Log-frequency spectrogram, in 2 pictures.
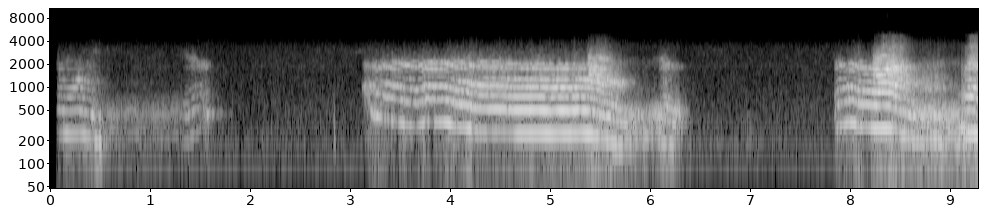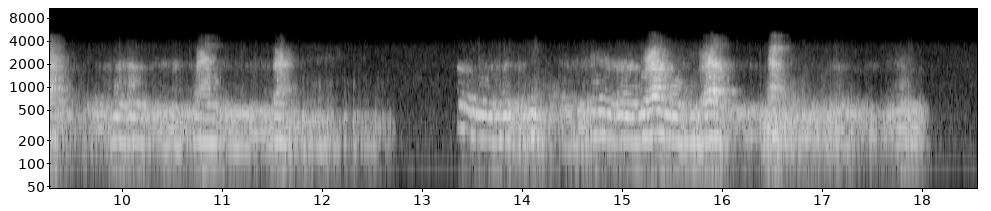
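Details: Two pet dogs fighting indoors over a dog chew, one holding it between her paws while the other wants it; long harmonic whining moans, some rising then falling, broken by short barky yips, in bursts separated by silences.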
